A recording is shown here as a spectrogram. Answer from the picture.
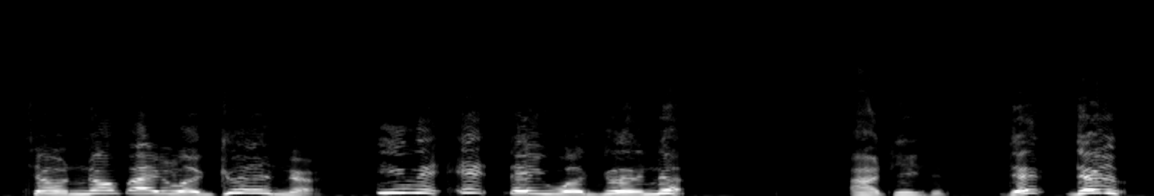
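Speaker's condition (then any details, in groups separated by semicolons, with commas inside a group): Cerebral palsy; from birth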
